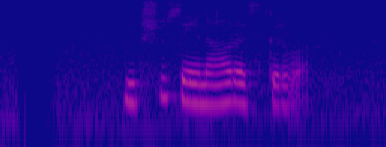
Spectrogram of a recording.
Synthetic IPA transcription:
ʋɪkʃuseːnaɔɾɐskəɾʋa̰

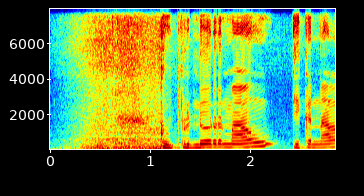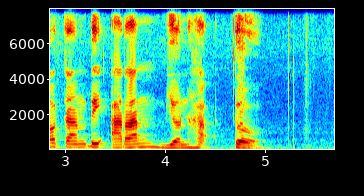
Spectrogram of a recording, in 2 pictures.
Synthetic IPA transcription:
ɡ̥ub̥ərnʊrmaud̪̥i̤kənalkant̪iʔaɾanbiɔnɦaʔd̪̥ɔ

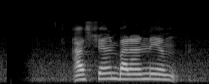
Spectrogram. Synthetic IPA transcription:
asɛnbalanɪ̃amu

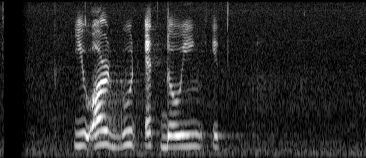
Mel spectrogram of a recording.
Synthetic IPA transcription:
juaɹɡudɛt̪̚d̪oɪ̃ŋɪt̪̚

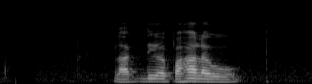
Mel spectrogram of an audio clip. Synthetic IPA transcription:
lak̚d̪iʋɐpaɦalɐwu

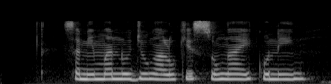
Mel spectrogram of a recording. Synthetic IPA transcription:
sənimanːud͡ʒuŋalukisuŋaikuniŋ

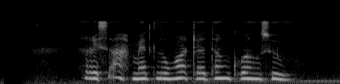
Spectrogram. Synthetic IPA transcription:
risahmɛt̪luŋɔɖ̥a̤t̪əŋɡ̥uwaŋsu

